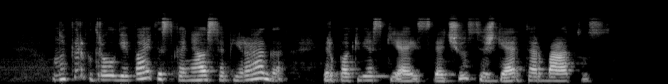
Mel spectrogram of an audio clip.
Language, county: Lithuanian, Tauragė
